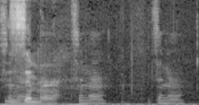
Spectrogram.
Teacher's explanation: the Z makes a TS sound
